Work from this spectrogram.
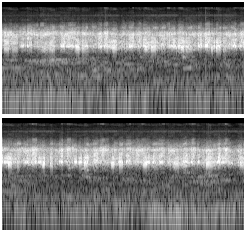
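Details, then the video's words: Night chorus of crickets right after rainfall: continuous shrill trilling with a rhythmic throb of roughly one and a half pulses per second, unbroken throughout. "Suara Jangkrik Dimalam Hari Sesaat Setelah Hujan"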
